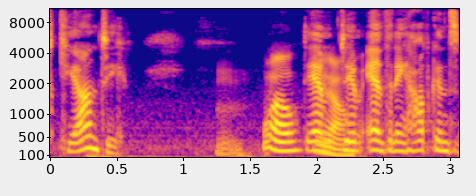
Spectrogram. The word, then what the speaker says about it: Chianti: It's Chianti. Well, damn Anthony Hopkins not knowing how to pronounce stuff.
